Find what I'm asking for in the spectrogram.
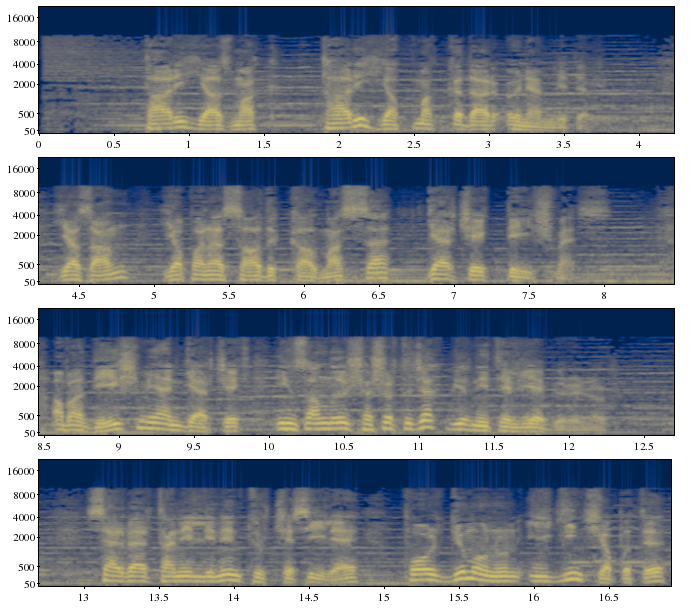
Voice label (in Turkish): tanitim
